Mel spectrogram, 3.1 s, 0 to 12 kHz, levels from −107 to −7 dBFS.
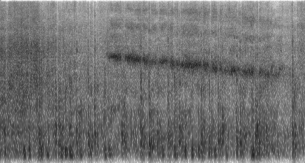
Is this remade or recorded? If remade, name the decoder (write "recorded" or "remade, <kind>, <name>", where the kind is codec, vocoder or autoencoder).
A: remade, codec, HILCodec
